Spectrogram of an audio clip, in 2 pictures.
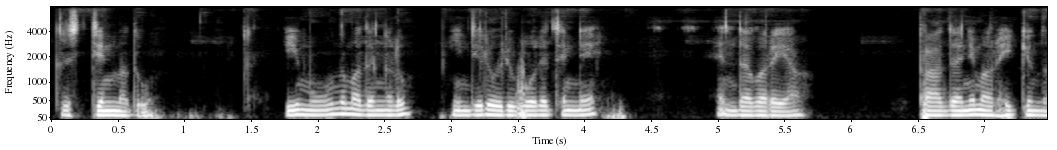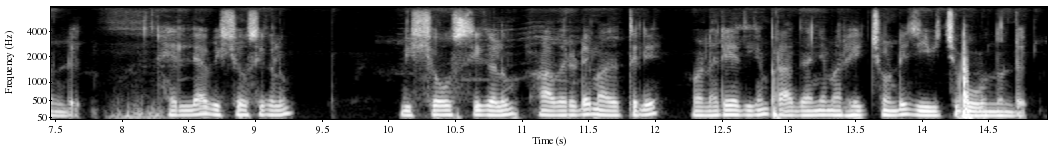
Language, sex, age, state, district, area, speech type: Malayalam, male, 30-45, Kerala, Palakkad, rural, spontaneous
